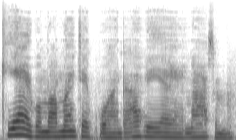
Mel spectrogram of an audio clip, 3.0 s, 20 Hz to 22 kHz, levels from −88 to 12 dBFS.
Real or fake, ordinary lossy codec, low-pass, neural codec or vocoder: fake; none; none; codec, 44.1 kHz, 1.7 kbps, Pupu-Codec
